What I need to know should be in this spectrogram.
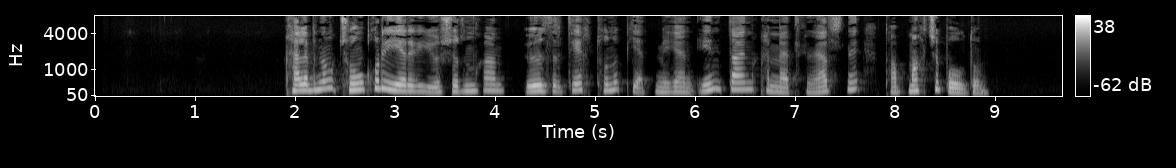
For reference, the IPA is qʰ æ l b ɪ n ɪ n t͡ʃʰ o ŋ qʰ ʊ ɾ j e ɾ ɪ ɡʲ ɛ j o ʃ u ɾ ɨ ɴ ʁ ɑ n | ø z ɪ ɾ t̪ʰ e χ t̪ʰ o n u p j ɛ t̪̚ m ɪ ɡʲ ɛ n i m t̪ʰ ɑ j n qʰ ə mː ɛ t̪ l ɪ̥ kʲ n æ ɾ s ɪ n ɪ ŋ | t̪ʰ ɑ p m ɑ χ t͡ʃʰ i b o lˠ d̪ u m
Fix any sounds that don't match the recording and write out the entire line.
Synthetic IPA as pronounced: qʰ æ l b ɪ n ɪ ŋ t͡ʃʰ o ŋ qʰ ʊ ɾ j e ɾ ɪ ɡʲ ɛ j o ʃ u ɾ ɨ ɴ ʁ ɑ n | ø z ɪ ɾ t̪ʰ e χ t̪ʰ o n u p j ɛ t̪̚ m ɪ ɡʲ ɛ n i n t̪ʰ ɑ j n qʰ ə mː ɛ t̪ l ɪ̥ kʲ n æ ɾ s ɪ n ɪ | t̪ʰ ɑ p m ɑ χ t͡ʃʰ i b o lˠ d̪ u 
